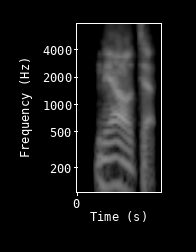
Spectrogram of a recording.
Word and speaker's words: Nyarlathotep: Nyarlathotep. Did I pronounce that right? – Nyarlathotep.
